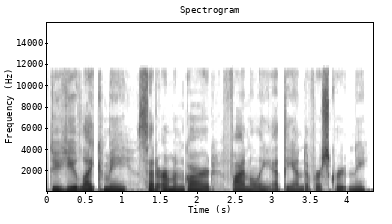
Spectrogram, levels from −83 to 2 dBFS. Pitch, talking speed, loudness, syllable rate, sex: 205 Hz, 180 wpm, -17 LUFS, 4.8 syllables/s, female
